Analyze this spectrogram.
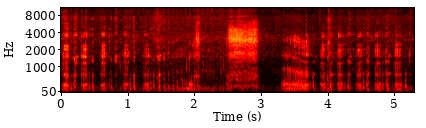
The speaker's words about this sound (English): Just when we think we have all the funny animal mating noises, Bob goes to Africa and finds an impala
